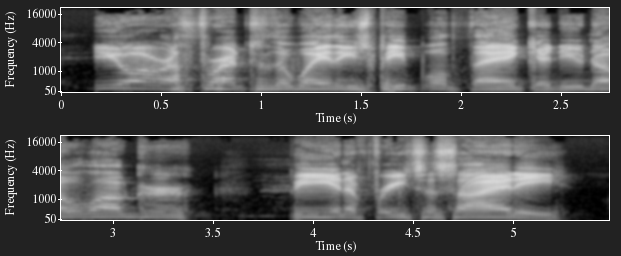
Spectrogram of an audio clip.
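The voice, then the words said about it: Alien overlord character voice. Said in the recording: “I sound like an alien overlord”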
